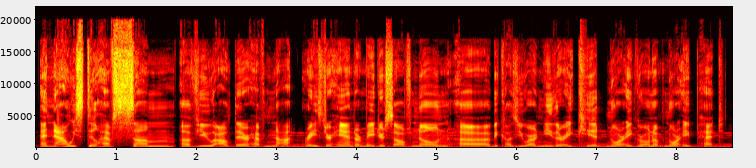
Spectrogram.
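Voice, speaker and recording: A man hosting a children's podcast and telling stories in a playful, mock-serious, unhurried way. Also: fairly high pitch, fairly even intonation, over music. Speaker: podcast host and storyteller. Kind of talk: children's storytelling, casual and scripted.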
